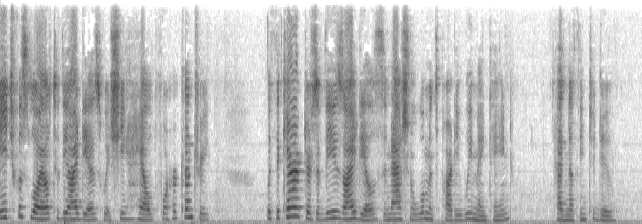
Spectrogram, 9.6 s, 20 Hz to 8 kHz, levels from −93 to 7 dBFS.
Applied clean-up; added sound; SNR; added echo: none; none; none; none.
